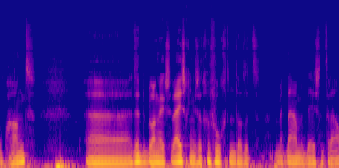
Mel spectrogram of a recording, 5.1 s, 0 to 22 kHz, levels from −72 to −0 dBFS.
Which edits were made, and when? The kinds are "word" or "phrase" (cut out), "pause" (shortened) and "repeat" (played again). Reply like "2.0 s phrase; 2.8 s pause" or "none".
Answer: 3.0 s phrase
